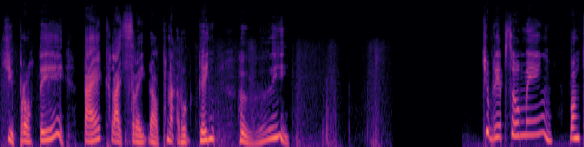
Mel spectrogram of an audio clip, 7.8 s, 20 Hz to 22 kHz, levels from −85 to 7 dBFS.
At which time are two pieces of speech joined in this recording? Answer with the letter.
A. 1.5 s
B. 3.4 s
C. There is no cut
C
